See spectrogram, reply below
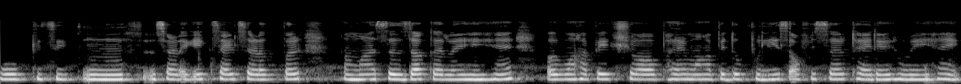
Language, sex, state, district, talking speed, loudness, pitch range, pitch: Hindi, female, Punjab, Fazilka, 170 wpm, -14 LUFS, 230-245 Hz, 235 Hz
